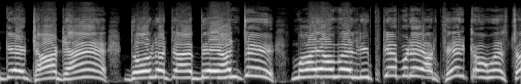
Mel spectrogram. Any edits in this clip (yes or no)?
no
